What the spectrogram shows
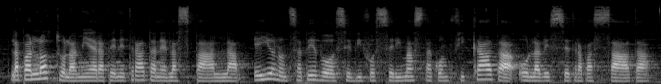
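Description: Woman reading an audiobook, lowish voice, slow and dramatic, bit of music behind. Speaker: audiobook reader. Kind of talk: scripted narration.

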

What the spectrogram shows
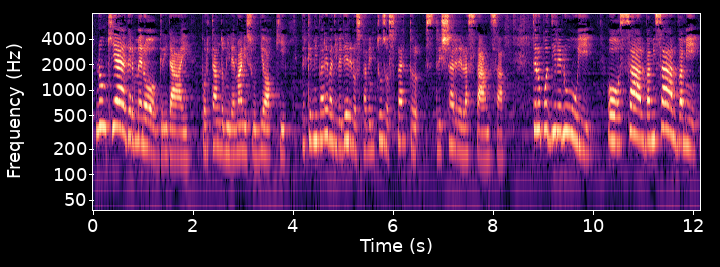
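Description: A woman's voice: mid-range voice, normal speed, few pauses, lightly acted. A woman voicing a haunted young male scientist, feverish and frightened, in an audiobook. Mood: terrified. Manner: tense, then frantic cries. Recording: roomy with faint music.

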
